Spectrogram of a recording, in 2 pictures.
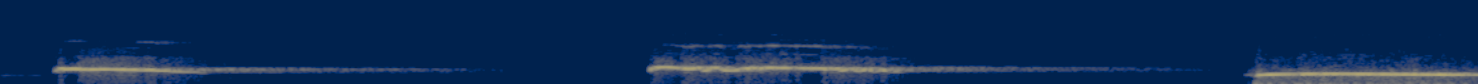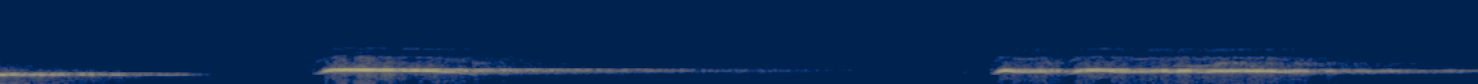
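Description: An owl hoots in long, low calls with pauses between them.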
